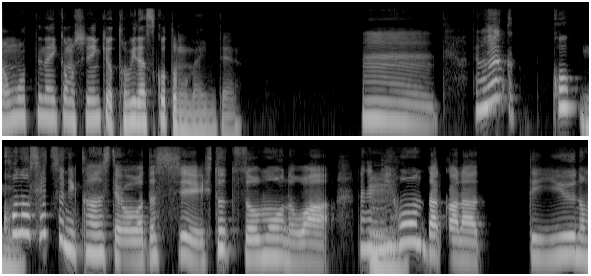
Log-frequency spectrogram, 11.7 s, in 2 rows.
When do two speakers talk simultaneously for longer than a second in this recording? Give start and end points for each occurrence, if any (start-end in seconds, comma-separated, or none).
none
